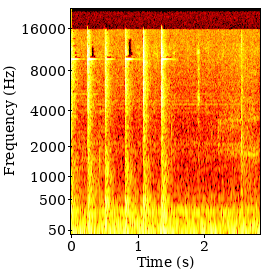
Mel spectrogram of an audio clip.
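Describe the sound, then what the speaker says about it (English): Several sharp hammer strikes drive a roll pin through a 2012 GM high-security door lock held in a fixture clamped in a vise, five evenly spaced metallic blows close by, then a faint tap. "we're going to drive this roll pin through the assembly"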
